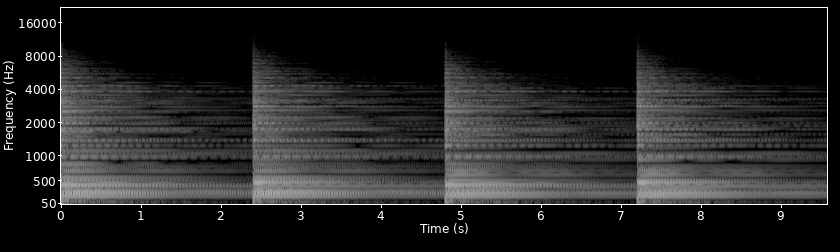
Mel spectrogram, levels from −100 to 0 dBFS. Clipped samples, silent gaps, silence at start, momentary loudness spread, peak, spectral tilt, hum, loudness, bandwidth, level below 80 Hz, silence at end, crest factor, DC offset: under 0.1%; none; 0 s; 20 LU; -22 dBFS; -6 dB/octave; none; -41 LUFS; 9.2 kHz; -68 dBFS; 0 s; 20 dB; under 0.1%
